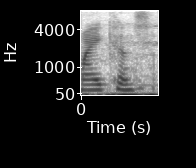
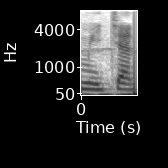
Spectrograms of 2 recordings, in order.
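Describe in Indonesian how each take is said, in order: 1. Namanya diucapkan dengan lafal ala Inggris. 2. Namanya diucapkan dengan lafal lokal Indonesia. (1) "kalau misalnya kita bilang mycans" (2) "Jadi bilang aja michan"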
